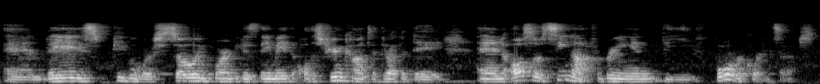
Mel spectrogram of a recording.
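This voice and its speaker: A man's voice: medium pitch, darkish tone. A man organizing tournaments, talking through a casual podcast recap in a rambling way with many restarts. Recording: roomy, distant, dull mic.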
